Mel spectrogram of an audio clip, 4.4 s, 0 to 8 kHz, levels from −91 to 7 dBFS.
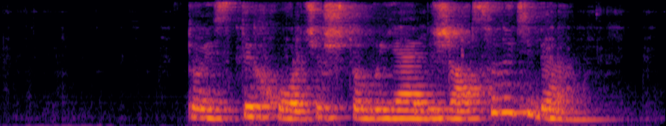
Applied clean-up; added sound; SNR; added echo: neural separator model SepFormer DNS4.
